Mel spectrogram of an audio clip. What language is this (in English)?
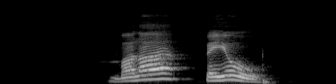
Domaaki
